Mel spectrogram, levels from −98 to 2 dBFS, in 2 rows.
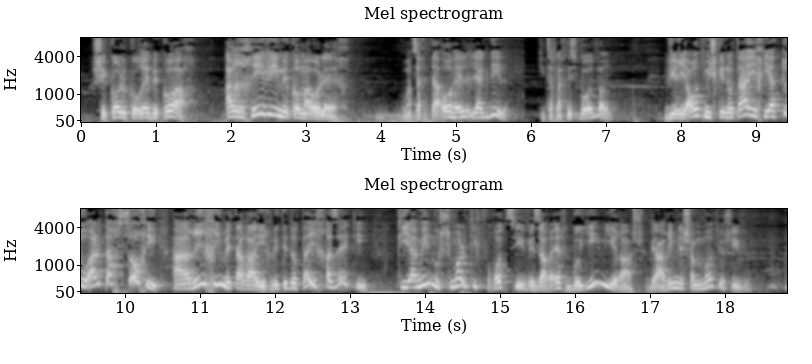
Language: Hebrew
